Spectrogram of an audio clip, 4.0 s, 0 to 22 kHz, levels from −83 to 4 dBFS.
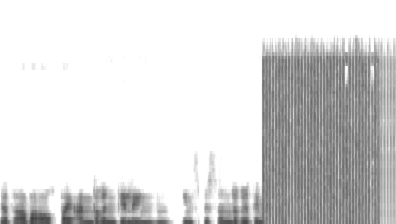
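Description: From 2.63 s to 3.97 s, an AC-3 bitstream, consistent with 640 kbps, is passed on undecoded and treated as ordinary samples: a compressed stream played as audio. The speech gives way to very loud chattering static, 13.3 ms noise bursts between silent gaps, 31.25 times a second.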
